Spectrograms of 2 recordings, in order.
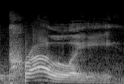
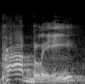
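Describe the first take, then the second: First: Both b sounds are dropped from the word. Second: One b sound is kept, before the final syllable. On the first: "Pessoas preguiçosas, e tem gringo que faz isso, ... É só deixar os B's totalmente fora" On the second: "esse é o mais comum ... Só aquele bli no final"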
